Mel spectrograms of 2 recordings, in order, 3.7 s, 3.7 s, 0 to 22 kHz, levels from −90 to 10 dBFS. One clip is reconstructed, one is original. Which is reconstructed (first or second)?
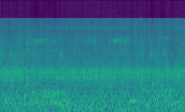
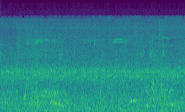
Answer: first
